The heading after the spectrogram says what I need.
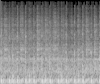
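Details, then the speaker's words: Harley-Davidson Road King on a test ride after extensive repairs: fast, tinny, metallic rattle over the lumpy V-twin idle; suspected loose exhaust baffle, and exhaust discoloration hints it may be running hot. "So, educated guess? That's a loose baffle. So, we're going to have to let her cool off and check that thing later. You can definitely hear it rattling in there."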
